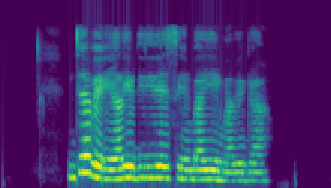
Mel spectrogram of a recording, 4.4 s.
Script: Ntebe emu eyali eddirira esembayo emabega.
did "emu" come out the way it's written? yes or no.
no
